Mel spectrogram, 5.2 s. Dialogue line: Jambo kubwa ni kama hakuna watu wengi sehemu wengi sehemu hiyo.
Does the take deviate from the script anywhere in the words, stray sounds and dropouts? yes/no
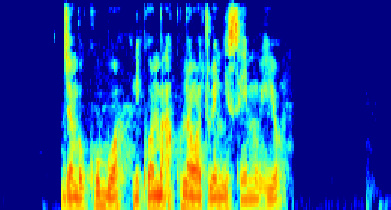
yes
